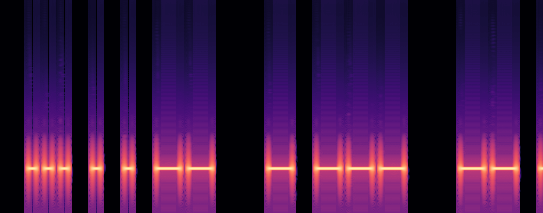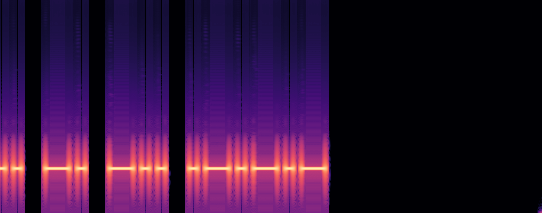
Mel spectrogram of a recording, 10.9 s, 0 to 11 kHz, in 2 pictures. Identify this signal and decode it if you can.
Morse code, heard as a keyed tone, about 15 wpm, 700 Hz. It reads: SEEM TO MIND.
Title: Sentences from Top 1000 Words - Review Part 1 - 15wpm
